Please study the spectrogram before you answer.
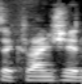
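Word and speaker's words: Kalarjian: Kalangian, that's how you pronounce it.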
